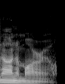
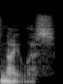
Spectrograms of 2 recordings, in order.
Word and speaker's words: Nightless: You mispronounced the name again. Though I am the one you assume. My name is not Anamaru. It is Nightless.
